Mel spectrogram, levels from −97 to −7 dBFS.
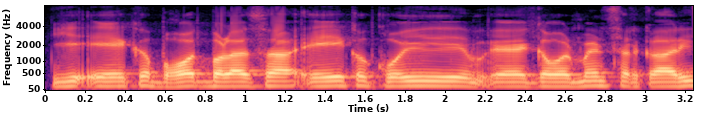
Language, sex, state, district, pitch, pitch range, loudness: Hindi, male, Chandigarh, Chandigarh, 120 Hz, 115-125 Hz, -17 LUFS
